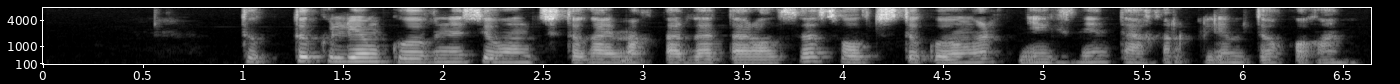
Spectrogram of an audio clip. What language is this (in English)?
Kazakh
